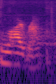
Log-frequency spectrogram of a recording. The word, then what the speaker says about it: Lyra: getting her name out but her name is Lyra and yeah um what is this whole trilogy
